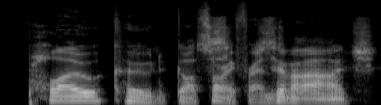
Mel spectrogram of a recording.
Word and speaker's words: Plo Koon: It's Clo. Oh my god! Now I can't say his name. Clo Poon. Poon. That's it. Like the goalkeeper. No, it's Plo Koon. I just said it wrong myself. PLO space KOON. Plo Koon.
